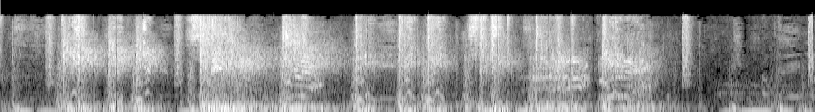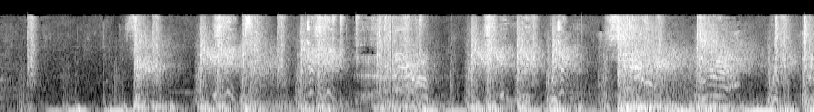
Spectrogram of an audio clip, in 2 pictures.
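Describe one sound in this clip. Punches and kicks land with heavy, rapid thuds.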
